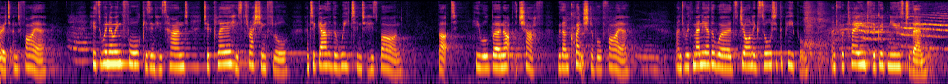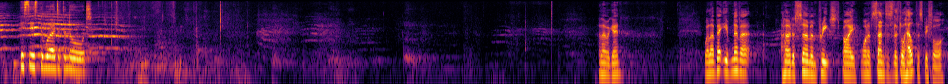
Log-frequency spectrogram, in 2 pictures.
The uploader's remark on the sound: Christ Church, Bayston Hill (UK)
